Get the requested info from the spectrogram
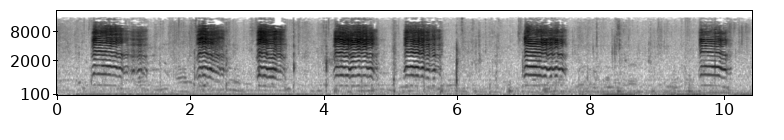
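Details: Goat kid in Kampala, Uganda, calling for its mother to be fed or when it feels alone; repeated harmonic bleats, about seven wavering cries each lasting under a second, spaced one to two seconds apart, over a faint low hum.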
